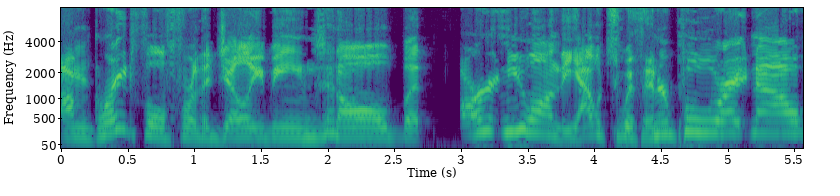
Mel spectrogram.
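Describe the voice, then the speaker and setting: Using a put-on character voice, a man speaks high in pitch at a moderate pace with lively intonation. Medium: video game.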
